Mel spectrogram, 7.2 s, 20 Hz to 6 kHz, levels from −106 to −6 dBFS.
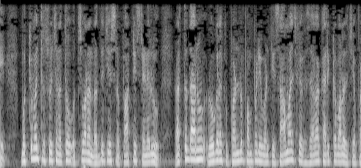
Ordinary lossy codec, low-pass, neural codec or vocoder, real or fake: none; 5.4 kHz; none; real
